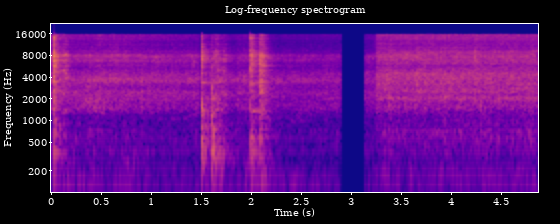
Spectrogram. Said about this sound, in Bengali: এবার এই মাথা বাটাটা ভালো করে ভেজে নেব।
